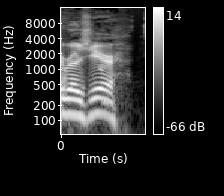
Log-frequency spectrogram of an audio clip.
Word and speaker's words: Rozier: They're falling apart because they lost that Rozier, or how do you say his name? He signed away earlier. – Terry Rozier, yeah.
